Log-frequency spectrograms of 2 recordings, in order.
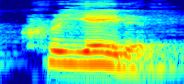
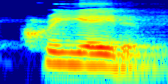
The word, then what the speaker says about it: creative: This word is pronounced creative. There are 3 syllables, cre, a, and tiv, with the stress on a, creative.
